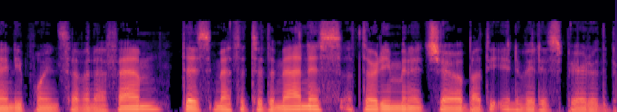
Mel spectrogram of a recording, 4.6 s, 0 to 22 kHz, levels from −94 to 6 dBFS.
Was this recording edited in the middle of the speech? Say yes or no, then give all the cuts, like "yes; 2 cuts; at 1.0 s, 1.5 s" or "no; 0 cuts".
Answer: yes; 1 cut; at 1.6 s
